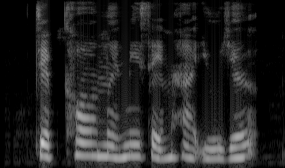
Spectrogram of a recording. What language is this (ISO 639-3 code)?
tha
